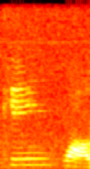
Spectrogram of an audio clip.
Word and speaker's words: quinoa: and my favorite we're going to talk about quinoa products this is a perfect protein a quinoa is pronounced quinoa a lot of people pronounce it a lot of different ways but quinoa is a relative of spinach and beans and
